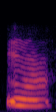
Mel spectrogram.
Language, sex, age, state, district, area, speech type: Santali, female, 18-30, West Bengal, Birbhum, rural, conversation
